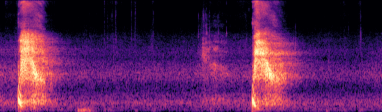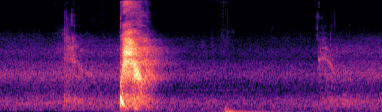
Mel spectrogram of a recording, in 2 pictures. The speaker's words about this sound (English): Okay, yeah, she's walking around sneezing on everybody.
